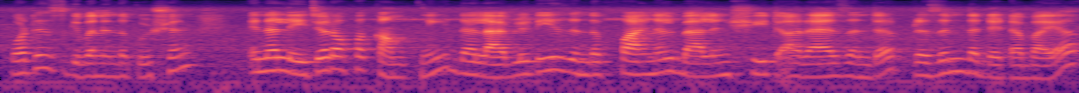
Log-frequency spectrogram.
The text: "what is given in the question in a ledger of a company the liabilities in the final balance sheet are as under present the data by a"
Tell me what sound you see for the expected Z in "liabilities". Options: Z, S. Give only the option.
Z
